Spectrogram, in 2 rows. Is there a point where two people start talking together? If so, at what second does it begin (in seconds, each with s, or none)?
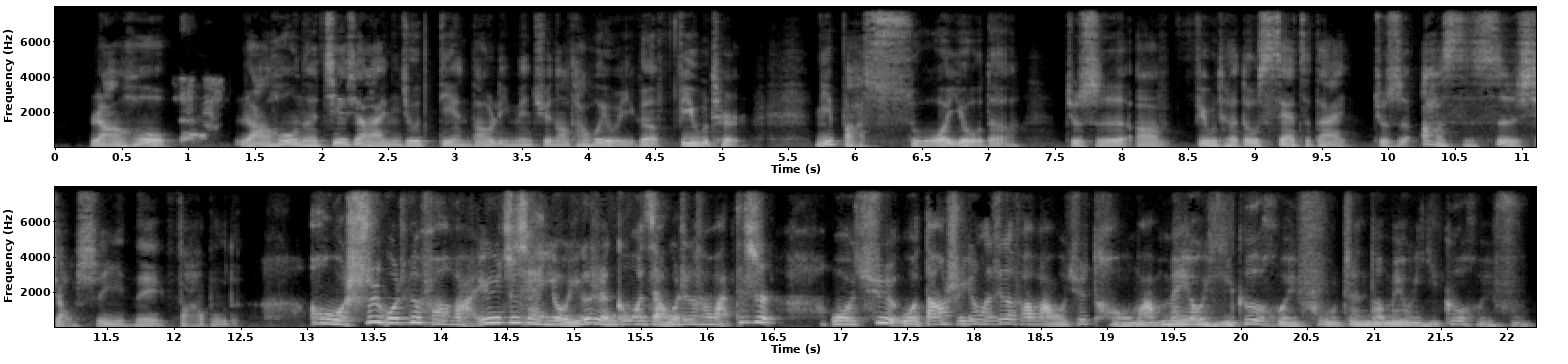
none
